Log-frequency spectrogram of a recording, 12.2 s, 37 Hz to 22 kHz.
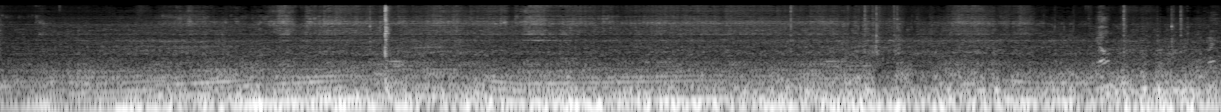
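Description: A 2017 Toyota Wigo G hatchback drives on after a downshift into second gear, its engine a steady, loud low rumble with road noise throughout, and a voice speaks over it.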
